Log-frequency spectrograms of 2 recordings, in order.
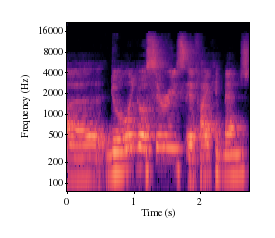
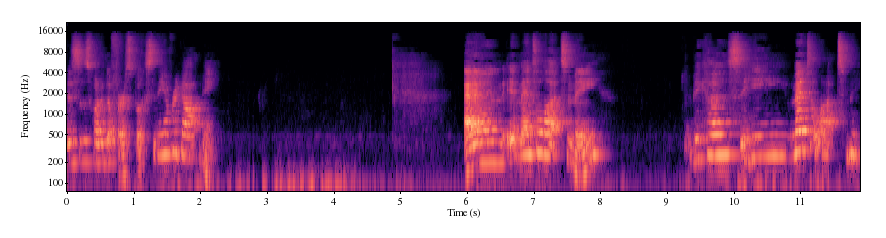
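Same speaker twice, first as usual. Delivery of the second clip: very high, teary speech through crying; 11 semitones higher than usual. Speaking to their best friends before moving to another state, crying. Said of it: "And now I'm crying for some reason".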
